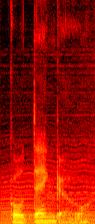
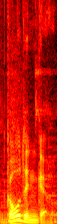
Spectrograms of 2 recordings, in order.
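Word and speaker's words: Gholdengo: It's Golden Go. Okay. I always have been saying goldeno, so sorry about that.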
